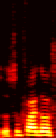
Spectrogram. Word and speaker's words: esophagus: leads into the esophagus esophagus is spelled o e s o p h a g u s o e s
